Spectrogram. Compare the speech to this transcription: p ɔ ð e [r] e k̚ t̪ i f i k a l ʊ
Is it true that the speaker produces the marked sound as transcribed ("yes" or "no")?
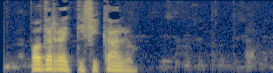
yes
